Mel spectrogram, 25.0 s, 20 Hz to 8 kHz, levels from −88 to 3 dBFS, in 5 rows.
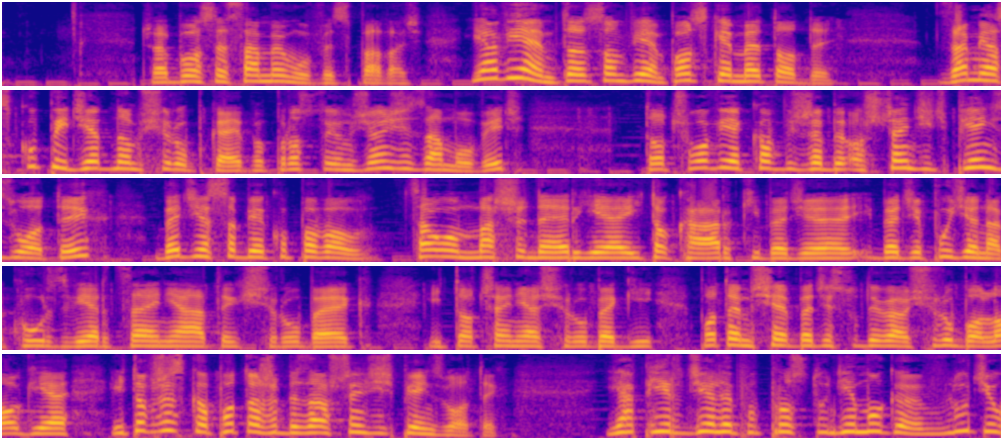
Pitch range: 155-230 Hz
